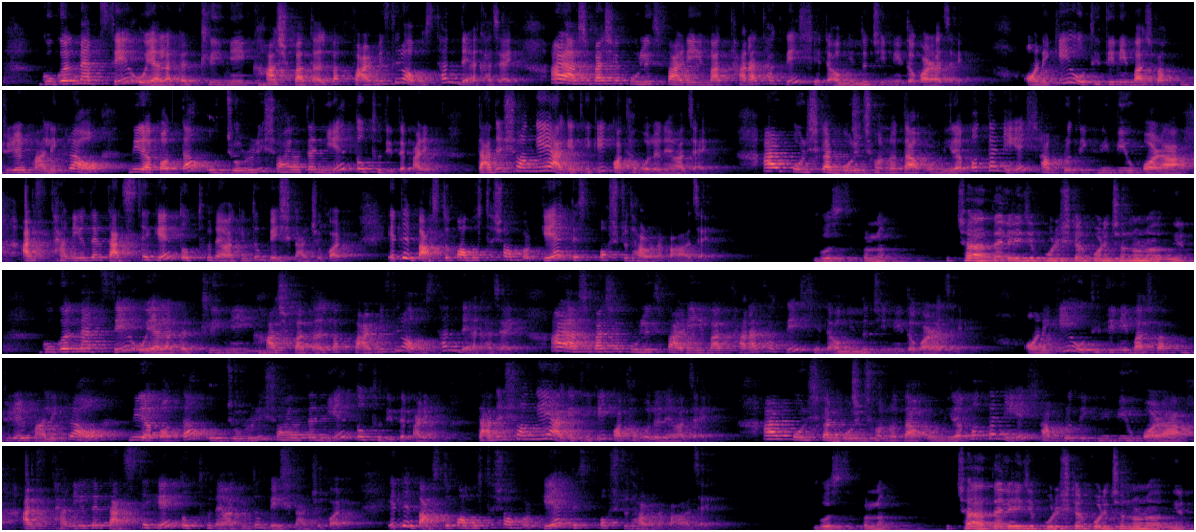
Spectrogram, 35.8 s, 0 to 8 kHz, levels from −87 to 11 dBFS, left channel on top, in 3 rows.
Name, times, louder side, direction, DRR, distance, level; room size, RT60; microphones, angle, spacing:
voice 1, 0.1-9.6 10.2-11.7 11.9-16.2 16.7-19.0 19.3-30.9, left 4 dB, 65° left, 5 dB, 1.3 m, -33 dB
voice 2, 8.3-8.7 20.2-20.3 32.0-32.7 33.4-35.6, equal, 5° right, 4 dB, 0.7 m, -31 dB
16.5 x 12.0 x 3.2 m, 0.90 s
head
